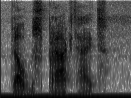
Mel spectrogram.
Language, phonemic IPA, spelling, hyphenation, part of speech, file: Dutch, /ˌʋɛl.bəˈspraːkt.ɦɛi̯t/, welbespraaktheid, wel‧be‧spraakt‧heid, noun, Nl-welbespraaktheid.ogg
- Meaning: eloquence (the quality of artistry and persuasiveness in speech or writing)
